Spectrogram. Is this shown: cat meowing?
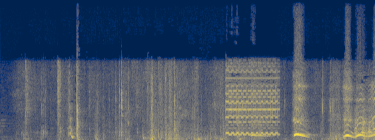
no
